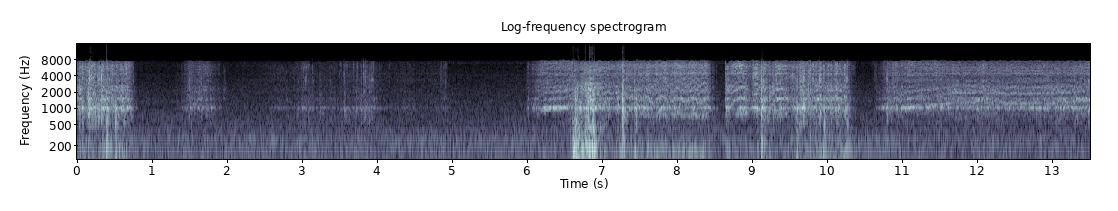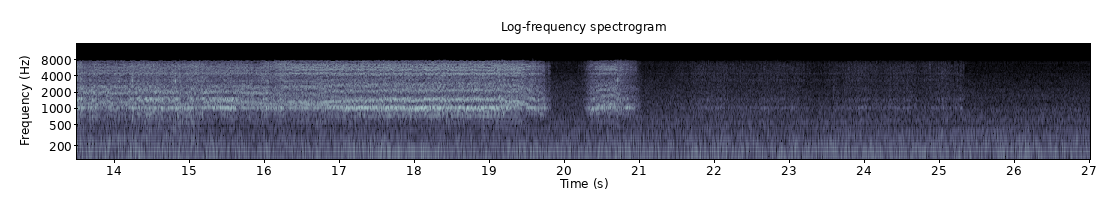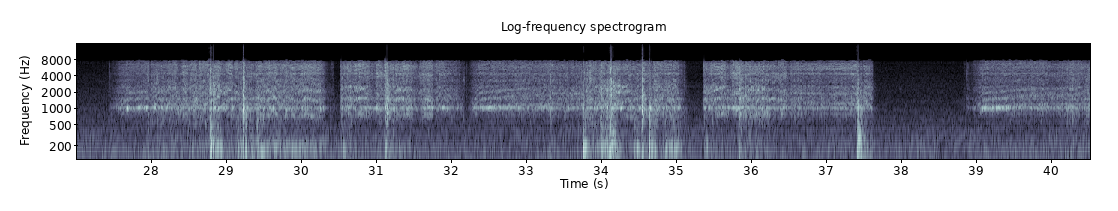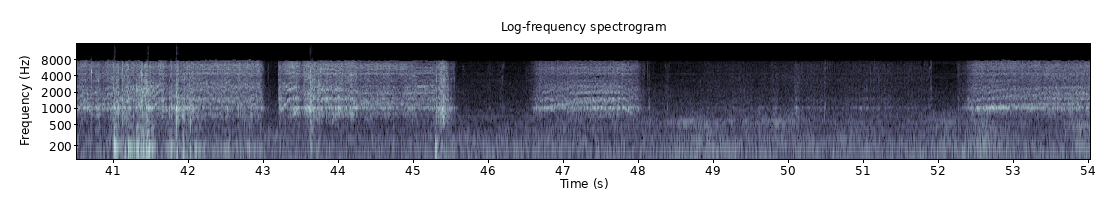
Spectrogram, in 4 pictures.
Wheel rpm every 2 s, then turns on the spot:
70, 10, 10, 140, 160, 120, 160, 160, 160, 150, 30, 20, 10, 20, 160, 170, 130, 140, 150, 60, 160, 170, 150, 70, 20, 20, 100.
2-4 20-26 48-52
